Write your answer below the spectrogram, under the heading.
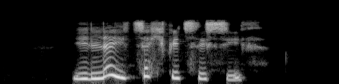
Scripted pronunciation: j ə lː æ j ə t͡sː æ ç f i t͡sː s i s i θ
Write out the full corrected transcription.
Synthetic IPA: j ə lː æ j ə t͡sː æ ç f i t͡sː θ i s i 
